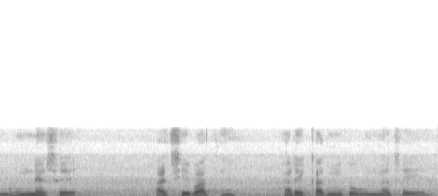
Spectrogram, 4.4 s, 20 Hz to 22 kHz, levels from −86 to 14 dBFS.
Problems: constant background noise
